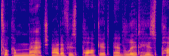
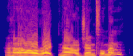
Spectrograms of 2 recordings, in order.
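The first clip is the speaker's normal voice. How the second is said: firm conductor; 4 semitones higher, 8 dB louder than usual. Pretend. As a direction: command the orchestra to attention. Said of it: "he said in a firm voice".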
